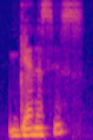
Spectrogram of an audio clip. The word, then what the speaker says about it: Genesis: He pronounced the word with a hard G and with a note of dismay. Genesis. I was querying the hard G. The German pronunciation, he explained. I believe the group's leader was born in Germany.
